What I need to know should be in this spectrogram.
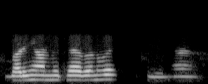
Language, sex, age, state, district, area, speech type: Maithili, female, 60+, Bihar, Araria, rural, conversation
